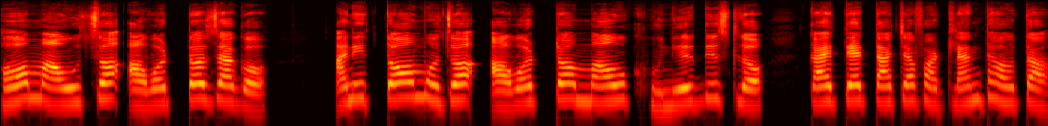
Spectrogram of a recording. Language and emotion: Goan Konkani, neutral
